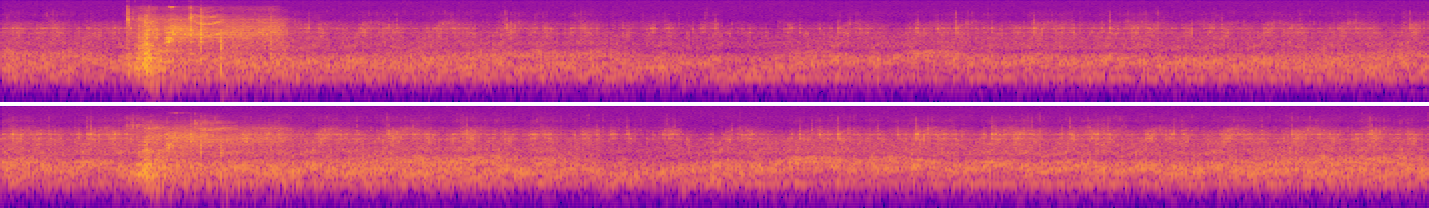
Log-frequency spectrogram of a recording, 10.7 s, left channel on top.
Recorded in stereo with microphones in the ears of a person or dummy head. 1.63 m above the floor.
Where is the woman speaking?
No woman speaking in this recording.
